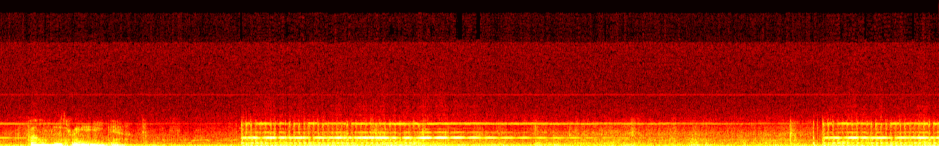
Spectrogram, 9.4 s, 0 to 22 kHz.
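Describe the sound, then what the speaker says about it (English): An old telephone bell rings repeatedly in a room on a 1964 TV circus drama, steady ringing running underneath a burst of voices and a busy background. "My phone is ringing again."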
